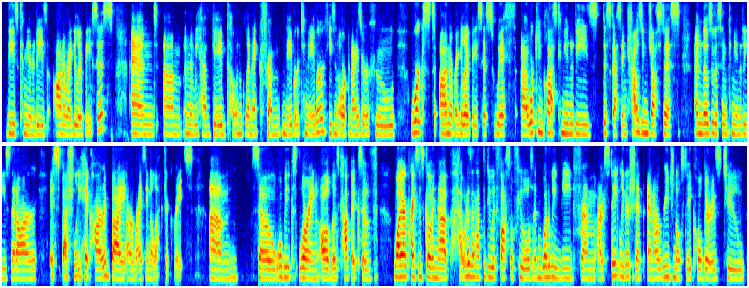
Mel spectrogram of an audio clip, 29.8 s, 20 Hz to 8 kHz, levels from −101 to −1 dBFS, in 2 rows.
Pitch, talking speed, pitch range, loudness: 205 Hz, 180 wpm, 195-220 Hz, -23 LUFS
